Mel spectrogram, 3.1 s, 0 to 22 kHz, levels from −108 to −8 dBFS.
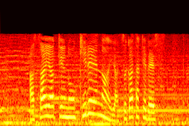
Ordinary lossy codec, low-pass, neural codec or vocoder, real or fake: MP3, 64 kbps; 7.2 kHz; none; real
